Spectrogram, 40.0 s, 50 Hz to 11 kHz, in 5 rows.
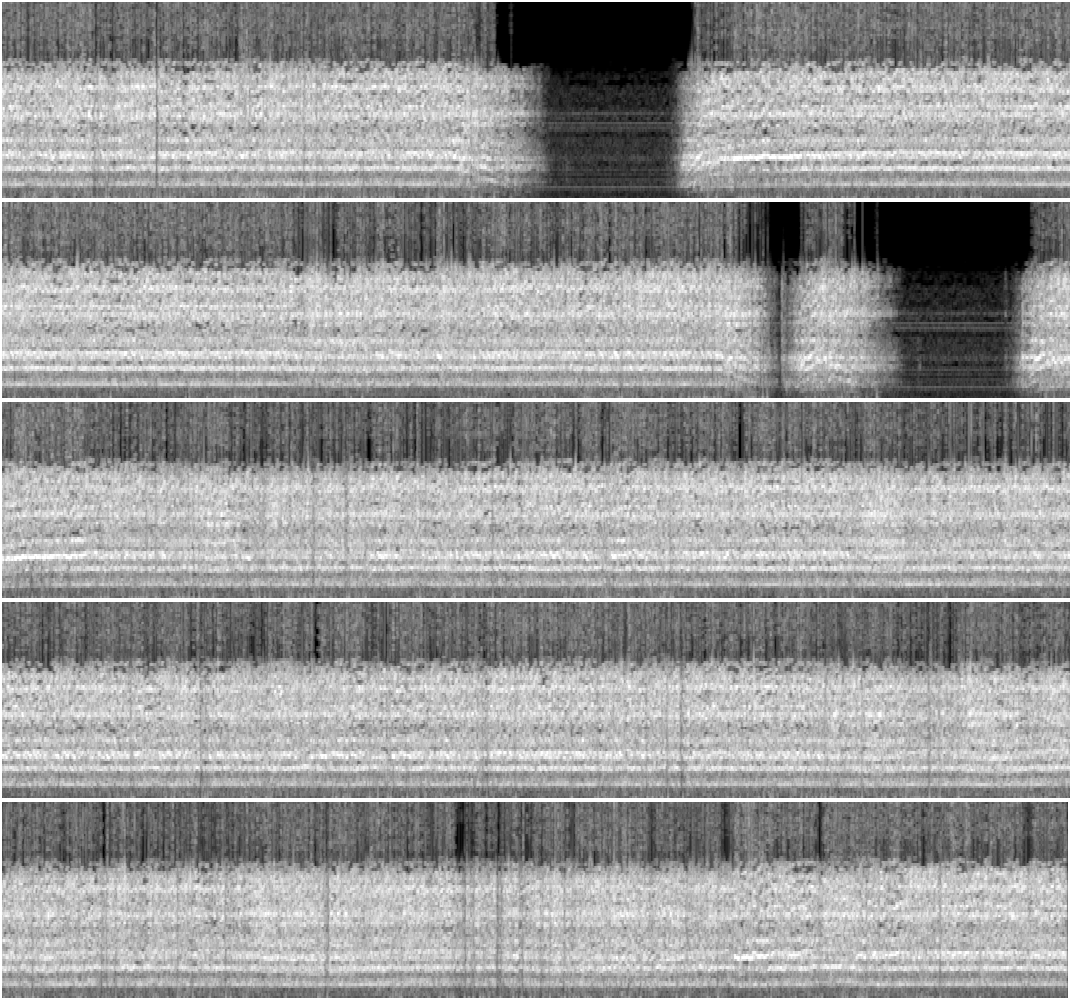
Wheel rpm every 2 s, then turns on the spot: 230, 200, 50, 230, 230, 230, 200, 30, 200, 230, 230, 230, 230, 240, 230, 220, 230, 220, 220, 230.
none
